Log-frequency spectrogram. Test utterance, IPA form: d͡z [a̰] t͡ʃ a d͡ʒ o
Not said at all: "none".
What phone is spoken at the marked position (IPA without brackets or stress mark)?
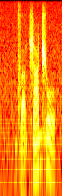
a̰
